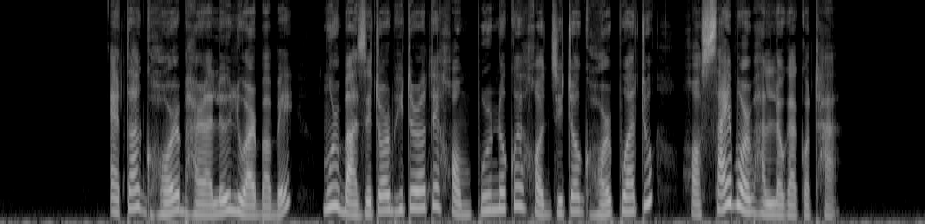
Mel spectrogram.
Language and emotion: Assamese, surprised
